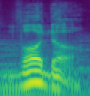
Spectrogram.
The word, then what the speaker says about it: Voodoo: it's it's called voto the correct pronunciation of Voodoo is Vado and that's what that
